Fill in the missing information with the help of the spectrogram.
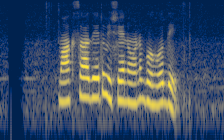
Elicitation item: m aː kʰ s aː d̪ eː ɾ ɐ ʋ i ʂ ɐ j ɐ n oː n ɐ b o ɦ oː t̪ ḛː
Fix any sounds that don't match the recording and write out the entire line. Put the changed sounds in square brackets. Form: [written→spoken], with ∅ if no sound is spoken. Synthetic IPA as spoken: m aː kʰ s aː d̪ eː ɾ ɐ ʋ i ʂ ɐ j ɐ n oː n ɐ b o ɦ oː [t̪→d̪] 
